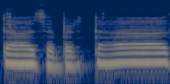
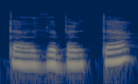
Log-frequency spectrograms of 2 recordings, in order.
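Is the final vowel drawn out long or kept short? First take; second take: long; short. First: The final vowel is drawn out long. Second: The final vowel is stretched only slightly. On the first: The speaker calls it wrong. "खड़ी ज़बर के करेंगे ... जो कि गलत है" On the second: The speaker calls it right. "बड़ी ज़बर का बिल्कुल थोड़ा खींचना है"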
